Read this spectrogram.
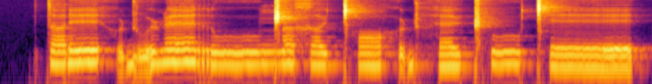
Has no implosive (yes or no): yes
